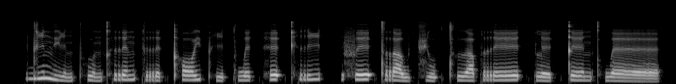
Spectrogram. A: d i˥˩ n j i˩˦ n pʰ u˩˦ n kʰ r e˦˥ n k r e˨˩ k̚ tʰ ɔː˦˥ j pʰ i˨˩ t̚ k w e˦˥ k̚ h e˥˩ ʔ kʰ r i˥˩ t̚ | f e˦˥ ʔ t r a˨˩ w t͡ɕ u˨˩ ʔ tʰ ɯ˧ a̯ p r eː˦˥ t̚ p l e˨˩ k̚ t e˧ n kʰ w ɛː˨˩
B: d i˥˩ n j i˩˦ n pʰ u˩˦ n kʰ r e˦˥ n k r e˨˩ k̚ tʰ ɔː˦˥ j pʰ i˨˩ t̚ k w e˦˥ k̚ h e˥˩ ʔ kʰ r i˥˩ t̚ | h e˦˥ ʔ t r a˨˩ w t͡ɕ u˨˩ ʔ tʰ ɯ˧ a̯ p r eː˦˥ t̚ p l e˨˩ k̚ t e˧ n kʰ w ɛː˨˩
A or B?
A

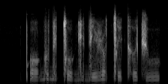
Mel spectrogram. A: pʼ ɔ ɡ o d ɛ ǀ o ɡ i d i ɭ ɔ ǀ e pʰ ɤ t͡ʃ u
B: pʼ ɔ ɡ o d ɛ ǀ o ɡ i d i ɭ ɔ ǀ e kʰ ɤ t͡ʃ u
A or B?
B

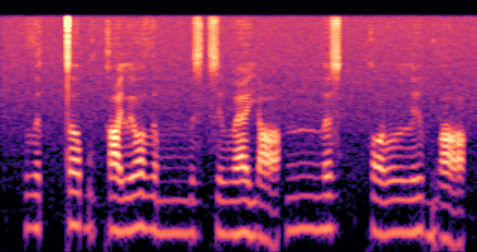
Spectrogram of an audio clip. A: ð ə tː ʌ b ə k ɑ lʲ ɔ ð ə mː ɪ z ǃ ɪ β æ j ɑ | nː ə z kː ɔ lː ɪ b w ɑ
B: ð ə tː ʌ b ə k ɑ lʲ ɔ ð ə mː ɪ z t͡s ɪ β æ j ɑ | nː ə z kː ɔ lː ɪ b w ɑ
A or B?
B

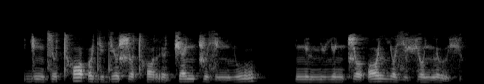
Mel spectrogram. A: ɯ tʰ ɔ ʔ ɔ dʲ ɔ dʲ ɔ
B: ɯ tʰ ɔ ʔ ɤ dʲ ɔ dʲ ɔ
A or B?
B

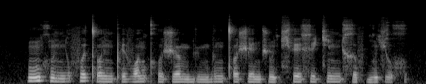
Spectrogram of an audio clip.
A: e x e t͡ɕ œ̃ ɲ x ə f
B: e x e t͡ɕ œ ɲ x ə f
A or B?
A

